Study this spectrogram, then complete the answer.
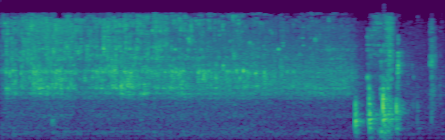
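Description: Water trickles and splashes as a potato plant in a bonsai pot set in a tray gets a thorough watering, a quiet steady hiss of flow followed by a few louder drips and splashes near the end.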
